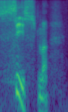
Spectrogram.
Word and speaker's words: séisme: Séisme, prononciation épelée de lettres grecques, a été concurrencé par la variante sisme.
